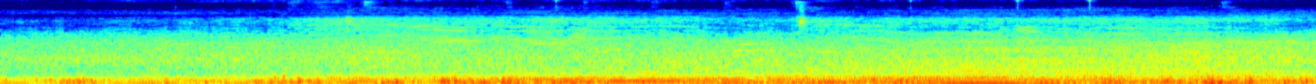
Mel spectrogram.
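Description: A motor vehicle running close by on the street, its low rumble growing louder over the first two seconds and then holding steady.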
